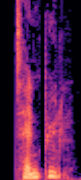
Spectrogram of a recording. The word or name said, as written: tandbyld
